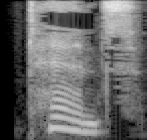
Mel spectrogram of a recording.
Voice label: "Tense", English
